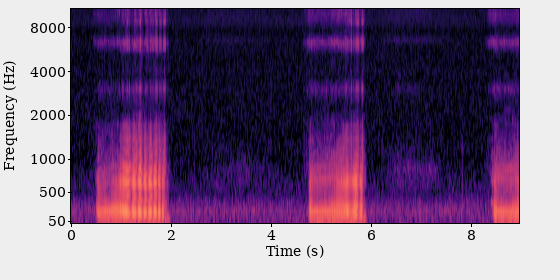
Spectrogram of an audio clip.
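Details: Loud snoring from a sleeping 7-pound pet dog. Long, grating snores of about one to one and a half seconds come at intervals near four seconds, separated by near silence.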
